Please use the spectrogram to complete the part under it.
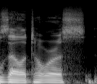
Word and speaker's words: Zalatoris: So you mentioned before that Will Zalatoris, is that how you say it? – Yep.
